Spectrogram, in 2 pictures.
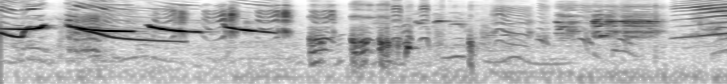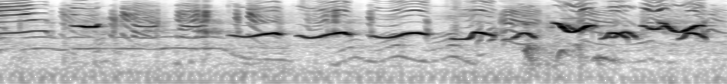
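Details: Loud descending whistles open the laughingthrush song, followed by harsher notes and a regular series of rolling, looping whistled phrases.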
